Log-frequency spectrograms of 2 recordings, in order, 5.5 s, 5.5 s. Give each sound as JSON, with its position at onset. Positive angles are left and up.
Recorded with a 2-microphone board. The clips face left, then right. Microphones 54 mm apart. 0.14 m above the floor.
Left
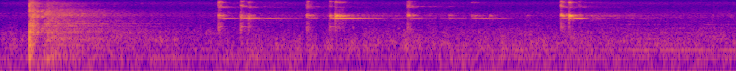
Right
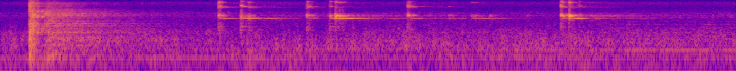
{"t": 0.2, "sound": "a clap", "side_deg": 60, "distance_m": 4.5}
{"t": 1.6, "sound": "a clink", "side_deg": 25, "distance_m": 0.8}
